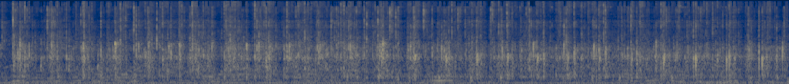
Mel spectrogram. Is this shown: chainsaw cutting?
no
